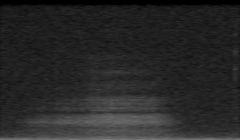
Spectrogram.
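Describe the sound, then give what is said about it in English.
A single deep belly breath drawn in during a guided practice, heard as a soft, airy hiss that swells and then fades over about a second, quiet and with no talking. “Breathing in.”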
